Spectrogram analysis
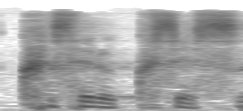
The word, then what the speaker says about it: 크세르크세스: 4지구 페르시아의 왕이 아하수에로 이게 이제 보통 세상 역사에서 쓰는 발음으로 하면 크세르크세스 에스라는 사람이에요 그 300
